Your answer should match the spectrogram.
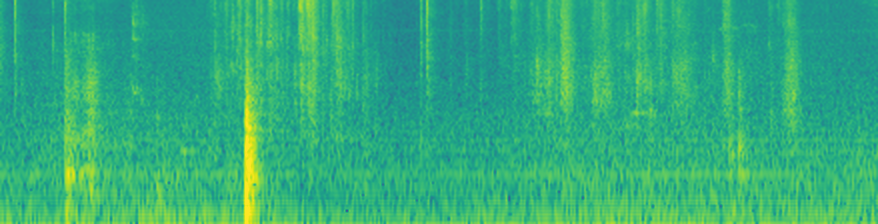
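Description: Handling noises of a plastic paint bottle and a paintbrush: scattered clicks and rustles, with one sharp knock about two and a half seconds in, then a run of light scrapes and rustles as the brush goes to work.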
